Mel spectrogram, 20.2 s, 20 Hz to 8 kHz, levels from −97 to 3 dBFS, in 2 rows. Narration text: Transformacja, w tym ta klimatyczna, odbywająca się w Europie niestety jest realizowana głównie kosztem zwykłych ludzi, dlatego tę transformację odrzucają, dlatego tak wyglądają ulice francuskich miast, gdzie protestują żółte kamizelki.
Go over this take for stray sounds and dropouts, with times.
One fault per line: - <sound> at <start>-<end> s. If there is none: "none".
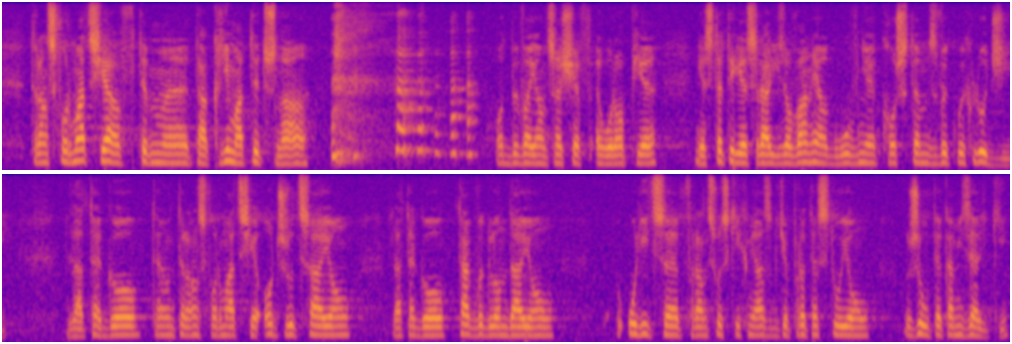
- laugh at 3.3-4.8 s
